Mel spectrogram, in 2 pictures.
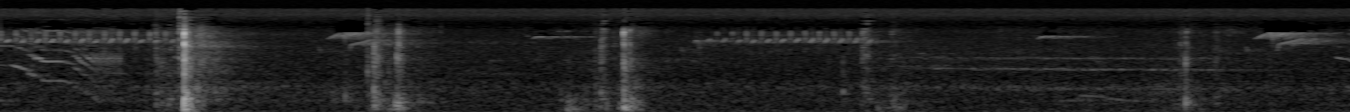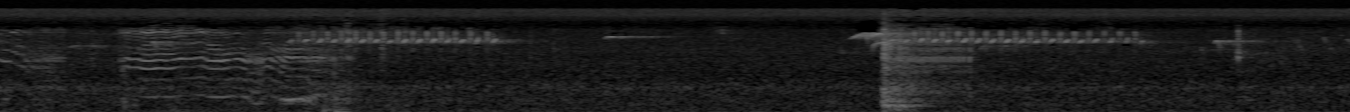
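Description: Small birds chirping and trilling, with a few sharp knocks: the loudest about a second in, two more a second apart after it, and another near the end.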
